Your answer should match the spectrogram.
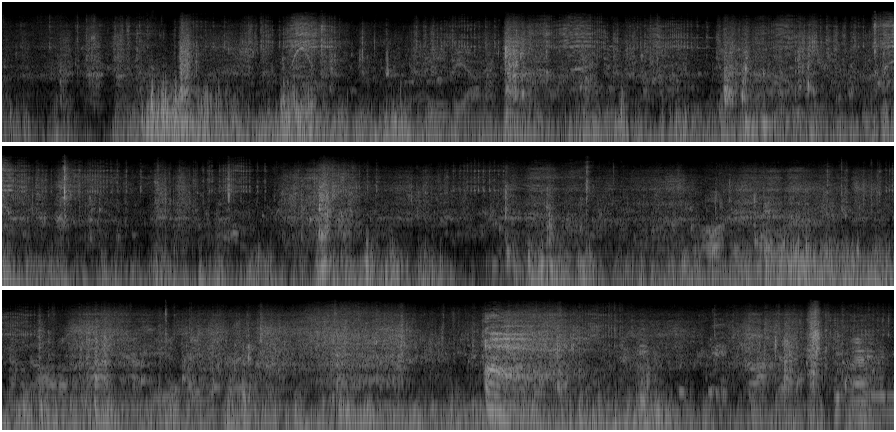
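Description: Wind buffeting the microphone over the wash of water around a boat at sea. Scattered knocks throughout, and short wordless vocal sounds near the start and again about three-quarters through, while a fish is fought on a heavily bent rod.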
